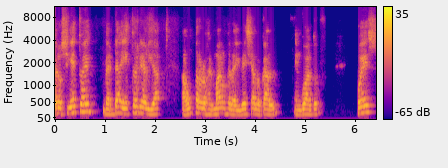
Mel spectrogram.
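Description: The speaker has a Cuban accent. The background is quiet. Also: man. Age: 40s. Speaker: pastor. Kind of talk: sermon. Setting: at home. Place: home room. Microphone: phone near.

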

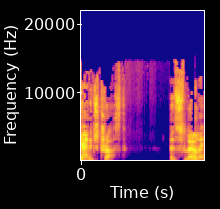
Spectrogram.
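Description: Over a quiet background, a man talks at a fairly slow pace in a theatrical, menacing tone. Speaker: comedy sketch actor. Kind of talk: 1940s newsreel parody narration. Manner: clipped, plummy, mock-jovial, theatrical, gleefully menacing. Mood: taunting, sinister comic menace. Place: home room.

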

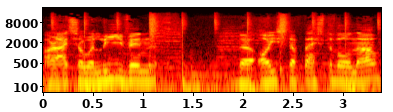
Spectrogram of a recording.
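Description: A man's voice comes through dry with no echo, with clear music playing behind it. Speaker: travel vlogger. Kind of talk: casual vlog chat. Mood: happy, satisfied after food.

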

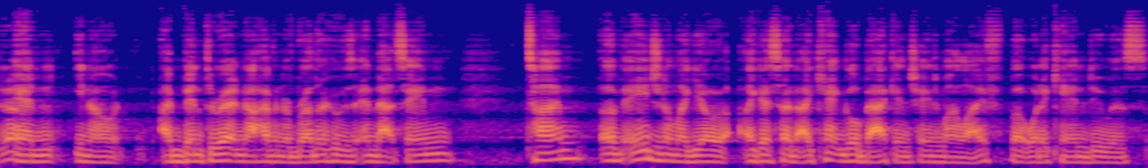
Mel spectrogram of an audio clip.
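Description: Against a quiet background, a man with a plain, everyday voice talks at a fairly quick pace, with fairly low pitch and fairly even intonation. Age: 20s. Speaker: personal trainer and church youth leader; personal trainer. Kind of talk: casual interview chat. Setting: studio. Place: home room. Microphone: lapel.

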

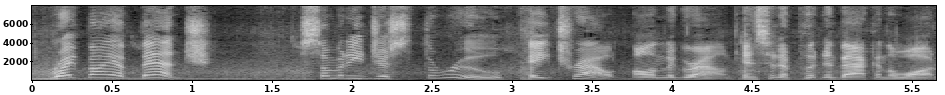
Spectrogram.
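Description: A man talks at a fairly quick pace with noticeable background noise. The sound is dry, with no echo. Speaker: angler vlogger. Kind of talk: casual vlog commentary. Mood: disappointed, critical. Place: open country. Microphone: phone near.

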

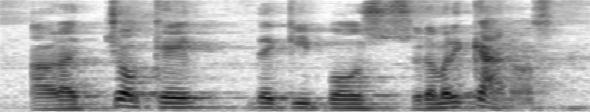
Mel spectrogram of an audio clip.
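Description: There is music in the background and audible room echo. Over it, a man talks at a moderate pace. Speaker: radio announcer. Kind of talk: radio sports news report. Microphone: phone near.

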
